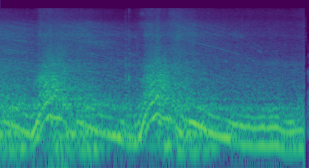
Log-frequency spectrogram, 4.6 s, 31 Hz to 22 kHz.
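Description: A 2012 Lexus LFA supercar engine snaps from idle to 7,800 RPM in two sharp, loud revs that rise and fall, followed by a steady idle, heard close and without talk.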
